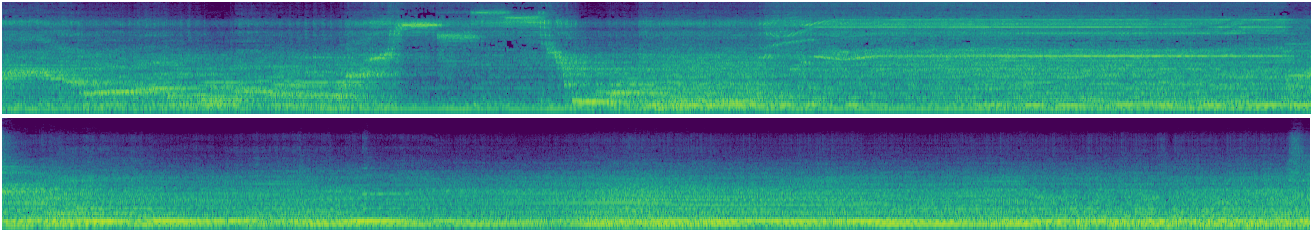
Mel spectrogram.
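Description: Loud live electronic noise music played on a groovebox through effects pedals: a dense, continuous drone over a steady low hum. About five seconds in, high sweeping glides rise and fall; from about ten seconds, steady high tones hold until about sixteen seconds, when the treble cuts off suddenly and leaves the low drone.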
